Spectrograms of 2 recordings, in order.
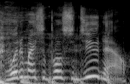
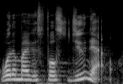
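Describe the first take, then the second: First: Higher, louder whiny repeat; hammed-up bored resident whining; exasperated old lady. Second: Said in the usual way. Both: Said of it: "she's like".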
